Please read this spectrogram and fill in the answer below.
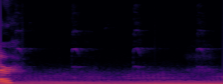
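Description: A steady, low-pitched mechanical hum holding one pitch, with a few faint, short high chirps over it.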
